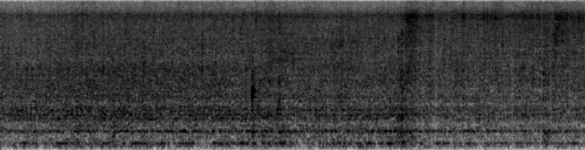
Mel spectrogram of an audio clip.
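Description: Chicken (country chicken) frying in spiced oil in a pan while being stirred, a steady close hiss and crackle running throughout with faint scraping, no talking.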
